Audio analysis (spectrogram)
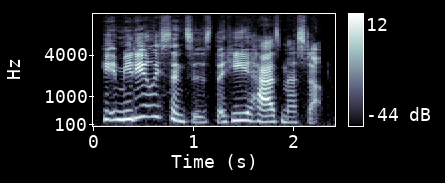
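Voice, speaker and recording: A woman's voice: on the high side, sing-song, a little fast, sharp tone, dry recording. A woman reading fiction aloud as a scripted narrator. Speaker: story reader.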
